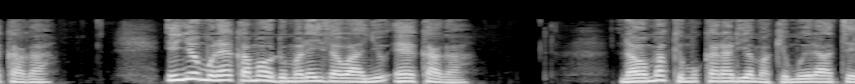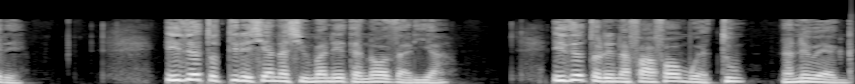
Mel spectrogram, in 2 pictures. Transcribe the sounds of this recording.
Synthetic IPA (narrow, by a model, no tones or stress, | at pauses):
kaɣa | iɲwemoɾɛkamaondomaɾeaiðawaɲuʔɛkaɣa | naɔmakemokaɾaɾiamakemweɾaːteɾe | iðototiɾeɕjanaɕiumanetɛnɔðaɾia | iðotoɾenafafaɔmwɛtu | nanewɛɡa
